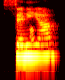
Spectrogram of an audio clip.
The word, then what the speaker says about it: Kseniya: so K is silent, Kseniya Stupak. Kseniya Stupak.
